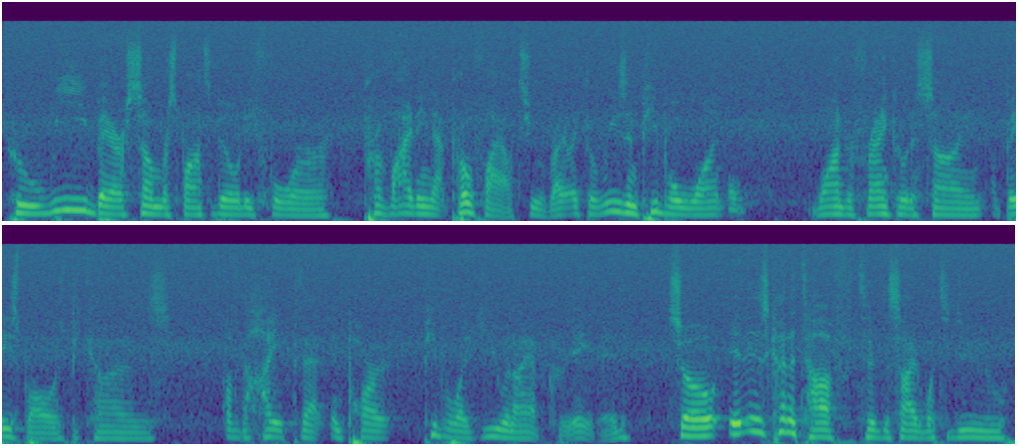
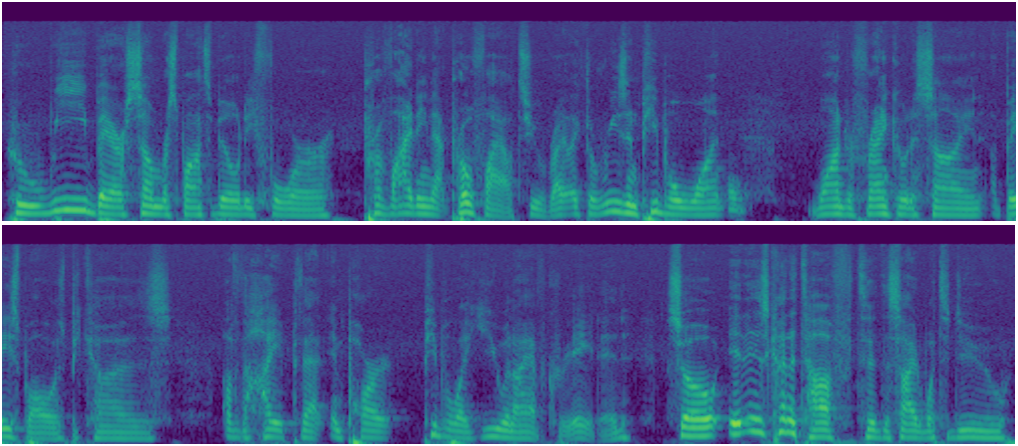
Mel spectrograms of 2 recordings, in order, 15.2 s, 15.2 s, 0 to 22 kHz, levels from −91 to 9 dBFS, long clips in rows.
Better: second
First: hiss; loud; throughout; 9 dB below the speech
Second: hiss; faint; throughout; 25 dB below the speech

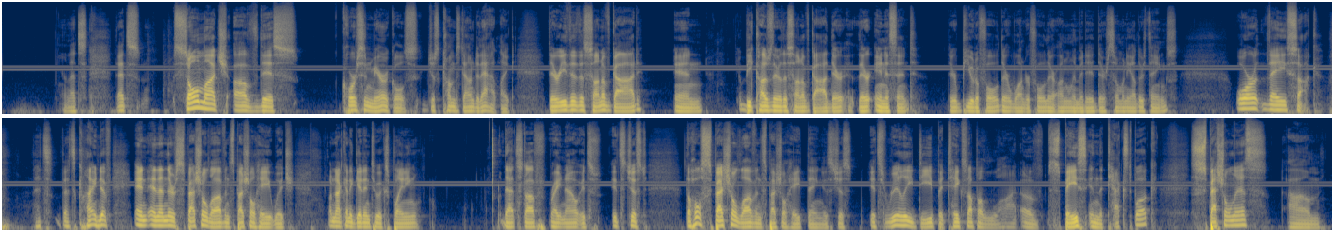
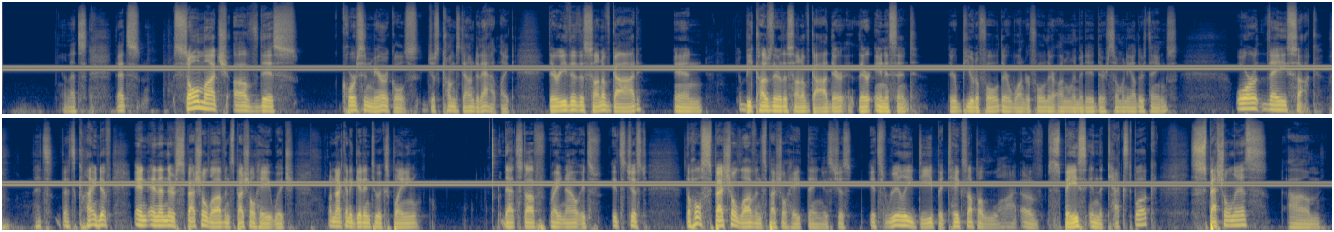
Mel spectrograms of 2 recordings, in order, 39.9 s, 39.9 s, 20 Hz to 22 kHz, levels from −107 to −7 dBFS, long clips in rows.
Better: first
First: high-pitched whine; faint; throughout; 2 kHz, 30 dB below the speech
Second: high-pitched whine; loud; throughout; 2 kHz, 5 dB below the speech

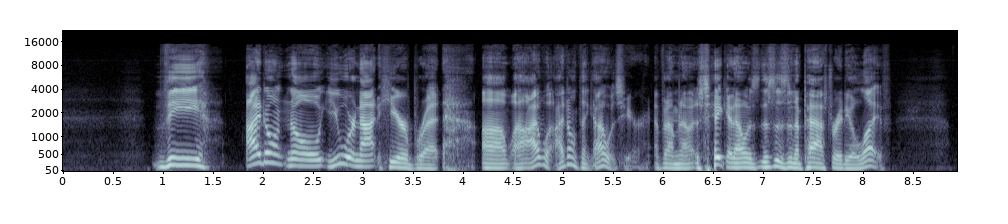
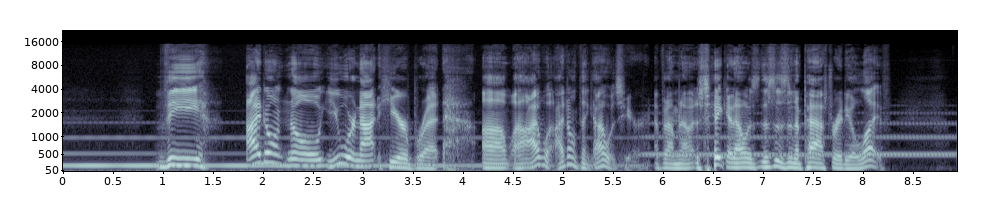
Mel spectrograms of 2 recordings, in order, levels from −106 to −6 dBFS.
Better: first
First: none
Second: background music; noticeable; throughout; 15 dB below the speech

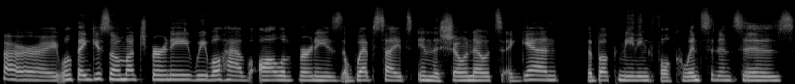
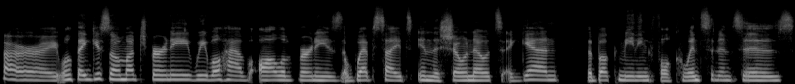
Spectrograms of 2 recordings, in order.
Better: neither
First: none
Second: none

